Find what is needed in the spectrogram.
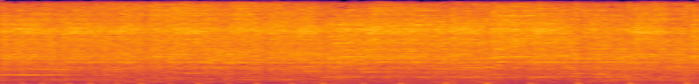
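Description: Heavy rock music with a fast, steady drum beat of about five hits a second under a dense band mix.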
